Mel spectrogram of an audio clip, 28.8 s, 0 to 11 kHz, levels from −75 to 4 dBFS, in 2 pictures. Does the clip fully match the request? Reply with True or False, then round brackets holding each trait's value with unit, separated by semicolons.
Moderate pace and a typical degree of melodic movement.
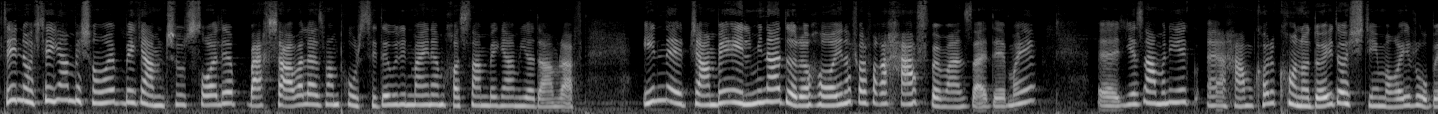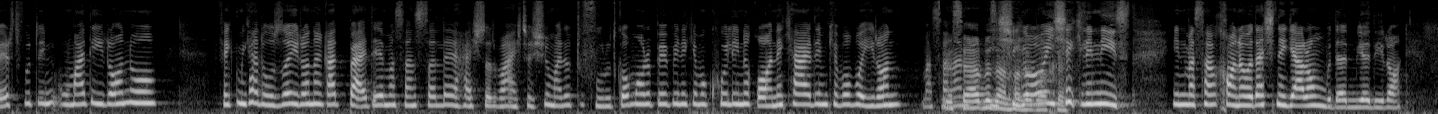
False (175 wpm; 3.5 semitones)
